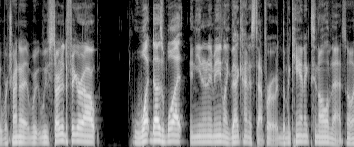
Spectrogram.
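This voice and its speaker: A man's voice: mid-range voice, vocal fry, no room sound, studio quality. A man giving casual reaction commentary as a video host, informal and curious.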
